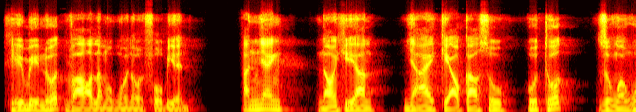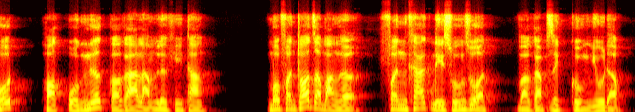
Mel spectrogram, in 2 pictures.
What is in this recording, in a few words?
narration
